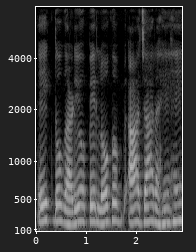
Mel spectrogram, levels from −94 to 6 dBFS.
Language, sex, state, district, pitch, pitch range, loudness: Hindi, female, Bihar, Madhepura, 205 Hz, 190-210 Hz, -28 LUFS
